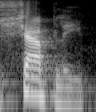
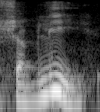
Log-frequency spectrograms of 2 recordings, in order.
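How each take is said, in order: First: The stress is on the first syllable. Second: The stress is on the last syllable. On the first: The speaker calls it wrong. "not not on Chablis" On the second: The speaker calls it right. "the emphasis on the last part of Chablis"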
